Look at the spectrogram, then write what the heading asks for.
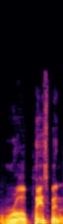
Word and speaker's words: replacement: right now look at replacement we have re but we really don't say replacement it's more like replacement like umbrella a short u sound here now Anthony I have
